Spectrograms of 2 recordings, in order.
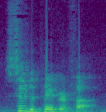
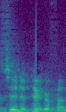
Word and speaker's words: pseudepigrapha: Scholars tend to call these things pseudepigrapha. Pseudepigrapha is spelled with a P in the front, pseudepigrapha, P-S-E-U, pseudepigrapha. They call them this because they don't want to call them forgeries.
